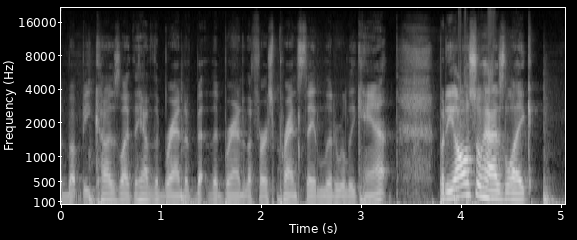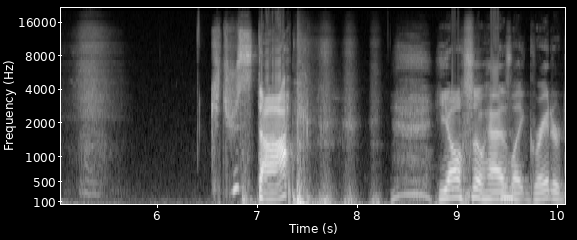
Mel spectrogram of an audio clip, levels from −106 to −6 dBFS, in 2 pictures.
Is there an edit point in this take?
no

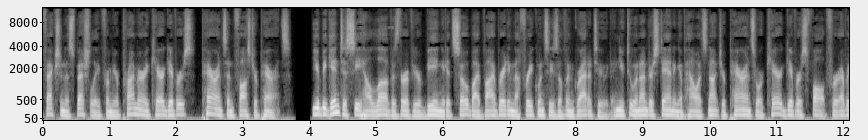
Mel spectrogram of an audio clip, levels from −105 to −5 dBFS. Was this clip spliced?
yes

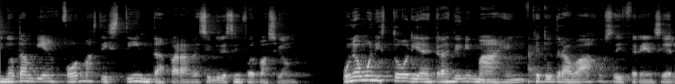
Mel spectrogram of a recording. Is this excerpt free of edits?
no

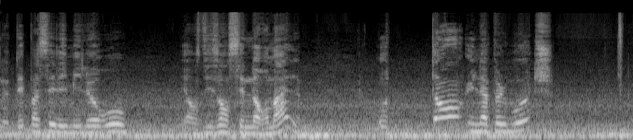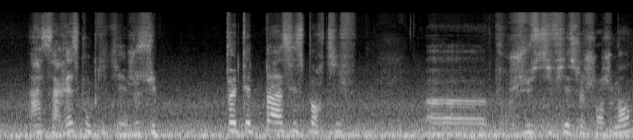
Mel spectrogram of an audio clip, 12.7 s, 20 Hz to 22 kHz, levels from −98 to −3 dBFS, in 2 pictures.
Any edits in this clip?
no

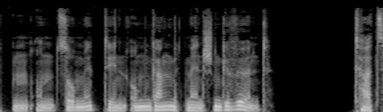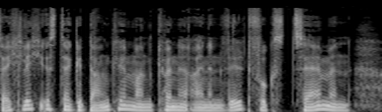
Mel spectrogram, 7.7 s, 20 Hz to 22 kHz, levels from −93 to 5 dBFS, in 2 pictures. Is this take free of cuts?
yes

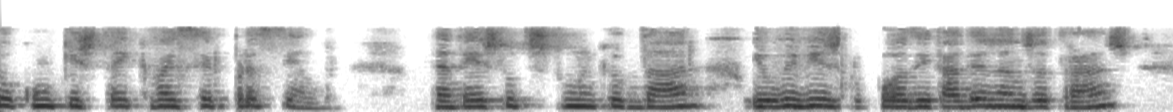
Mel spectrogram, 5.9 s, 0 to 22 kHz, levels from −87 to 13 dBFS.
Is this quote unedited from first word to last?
no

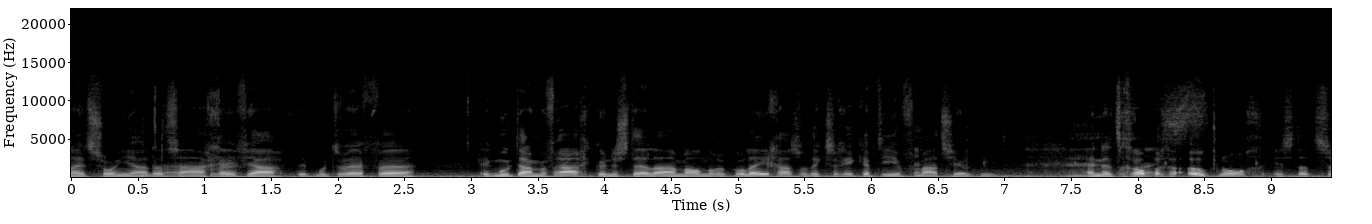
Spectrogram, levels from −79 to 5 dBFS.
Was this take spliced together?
no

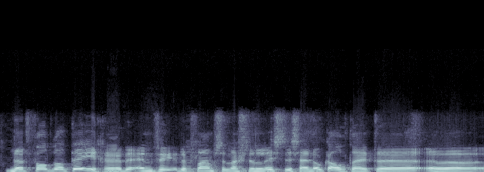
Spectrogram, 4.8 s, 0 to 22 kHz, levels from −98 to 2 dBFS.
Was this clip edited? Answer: no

